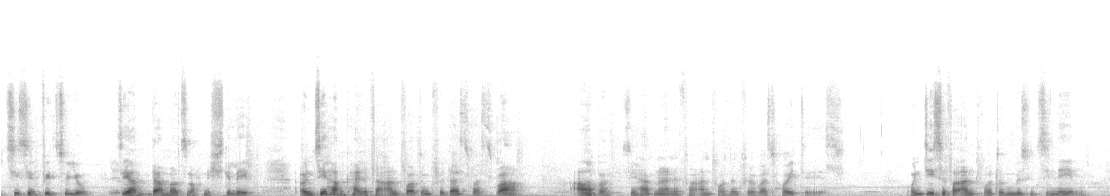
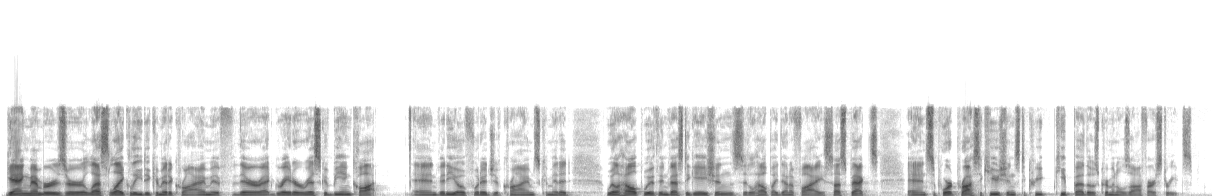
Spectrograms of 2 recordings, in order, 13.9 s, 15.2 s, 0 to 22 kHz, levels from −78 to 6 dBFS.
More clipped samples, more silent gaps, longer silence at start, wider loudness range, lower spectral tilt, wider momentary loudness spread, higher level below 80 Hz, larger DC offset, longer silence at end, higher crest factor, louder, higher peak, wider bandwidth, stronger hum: neither; neither; about the same, 0 s vs 0.1 s; first, 7 LU vs 3 LU; first, -6.5 dB/octave vs -4 dB/octave; first, 13 LU vs 9 LU; first, -54 dBFS vs -60 dBFS; neither; second, 0 s vs 0.3 s; about the same, 22 dB vs 20 dB; second, -30 LUFS vs -22 LUFS; second, -8 dBFS vs -2 dBFS; first, 15.5 kHz vs 10.5 kHz; neither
